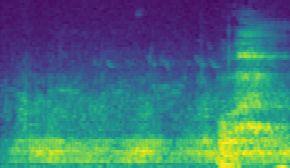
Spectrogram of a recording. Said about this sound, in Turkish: Oh. Hele şükür. Uçak vaktinde geliyor. Sesi kulağa çok güzel geliyor ama başına geleceği bir bilse. Ah, bakın. Pencereden görülüyor. Ağaçlığın üstünden uçuyor şimdi.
